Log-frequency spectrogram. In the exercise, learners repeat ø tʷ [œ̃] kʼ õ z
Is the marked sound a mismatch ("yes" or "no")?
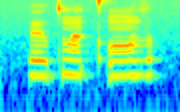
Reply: no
